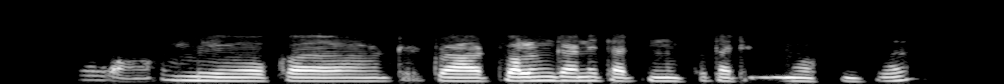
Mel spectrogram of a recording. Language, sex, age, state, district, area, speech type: Telugu, male, 45-60, Andhra Pradesh, Vizianagaram, rural, conversation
